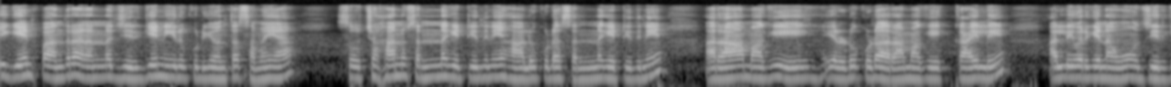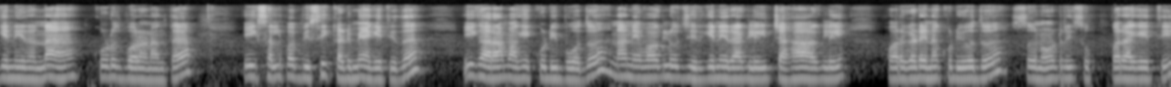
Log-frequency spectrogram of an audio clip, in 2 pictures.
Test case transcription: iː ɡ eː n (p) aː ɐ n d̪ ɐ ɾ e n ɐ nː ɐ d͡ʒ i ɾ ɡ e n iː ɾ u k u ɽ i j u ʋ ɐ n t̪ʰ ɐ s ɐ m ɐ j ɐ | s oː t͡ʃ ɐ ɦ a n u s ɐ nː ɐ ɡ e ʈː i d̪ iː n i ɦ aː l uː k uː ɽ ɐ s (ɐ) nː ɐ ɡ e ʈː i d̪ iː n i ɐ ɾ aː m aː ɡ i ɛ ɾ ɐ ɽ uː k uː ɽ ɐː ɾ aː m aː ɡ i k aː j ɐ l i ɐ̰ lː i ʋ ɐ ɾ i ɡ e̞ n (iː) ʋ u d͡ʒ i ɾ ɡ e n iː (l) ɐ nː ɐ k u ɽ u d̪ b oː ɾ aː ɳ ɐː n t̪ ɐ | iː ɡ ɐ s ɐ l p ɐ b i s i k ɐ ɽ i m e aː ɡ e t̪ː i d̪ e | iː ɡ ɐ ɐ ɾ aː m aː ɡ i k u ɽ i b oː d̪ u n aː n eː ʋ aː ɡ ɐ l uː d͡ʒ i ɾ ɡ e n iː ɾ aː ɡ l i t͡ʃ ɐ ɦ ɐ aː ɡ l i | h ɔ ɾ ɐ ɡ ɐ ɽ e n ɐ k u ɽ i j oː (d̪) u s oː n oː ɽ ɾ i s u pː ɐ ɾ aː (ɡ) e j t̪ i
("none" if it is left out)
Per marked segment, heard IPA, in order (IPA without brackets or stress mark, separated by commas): p, ɐ, aː, ɾ, d̪, ɡ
